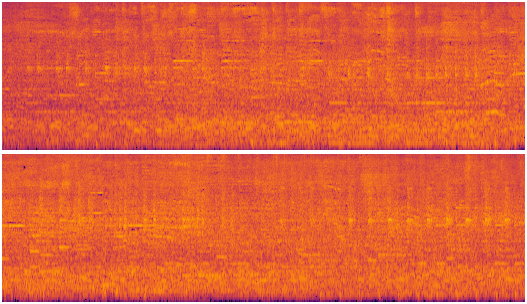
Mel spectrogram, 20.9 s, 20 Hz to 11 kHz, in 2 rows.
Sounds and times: TVs 0.0 - 20.9
crowd 0.0 - 20.9

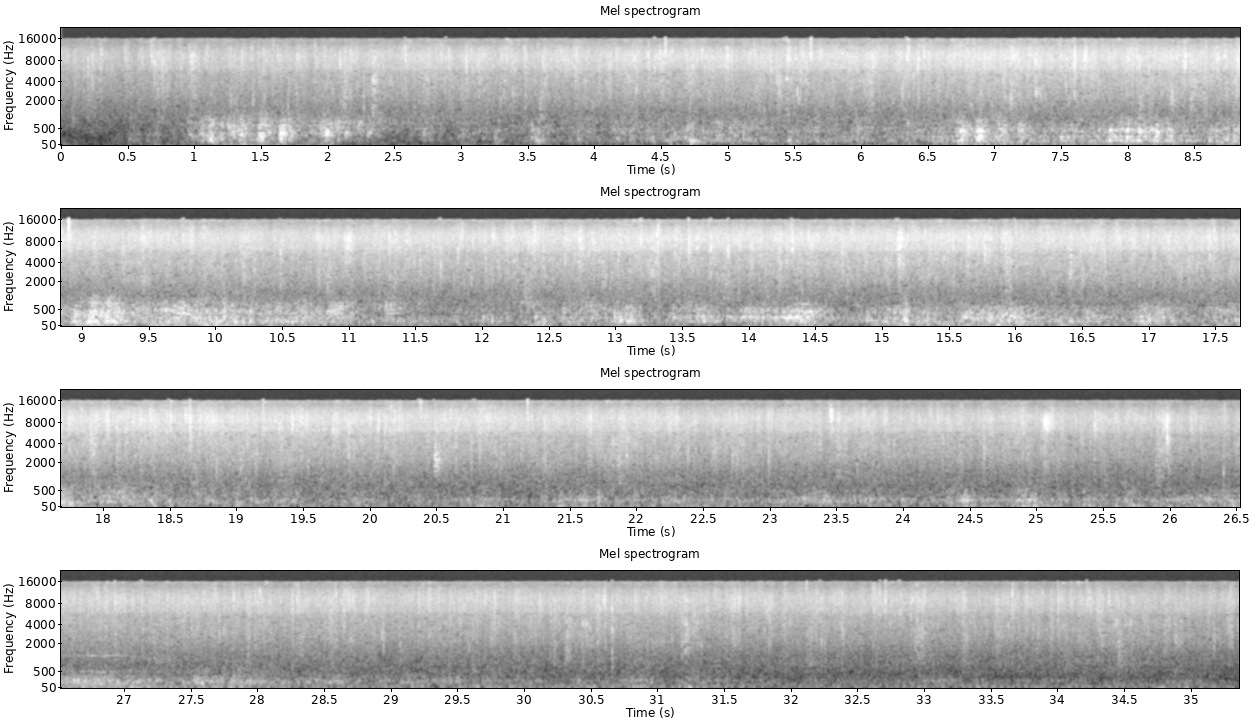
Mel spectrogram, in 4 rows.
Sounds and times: light rain 0.0 - 35.3
thunder rolling through mountains 0.8 - 31.0

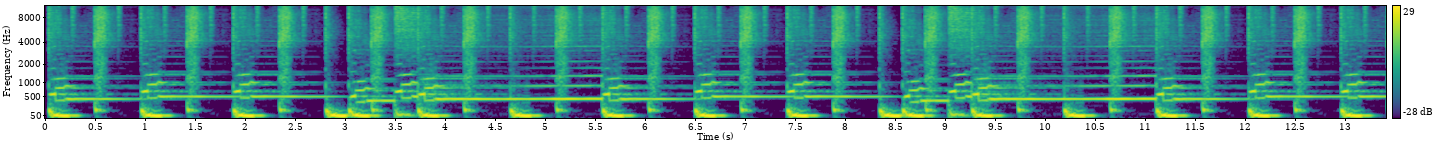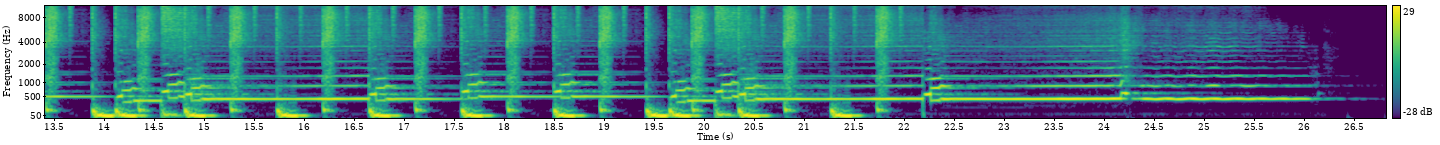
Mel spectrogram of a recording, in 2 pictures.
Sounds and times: Bass 0.0 - 0.4
Kick 0.0 - 0.4
Snare 0.5 - 0.8
Snare 1.4 - 1.7
Kick 2.8 - 4.0
Bass 2.8 - 6.0
Snare 3.3 - 4.5
Snare 5.1 - 6.4
Bass 8.4 - 11.5
Snare 10.6 - 11.9
Kick 13.9 - 15.2
Bass 13.9 - 15.2
Snare 16.2 - 18.3
Bass 19.4 - 21.7
Snare 21.7 - 22.2

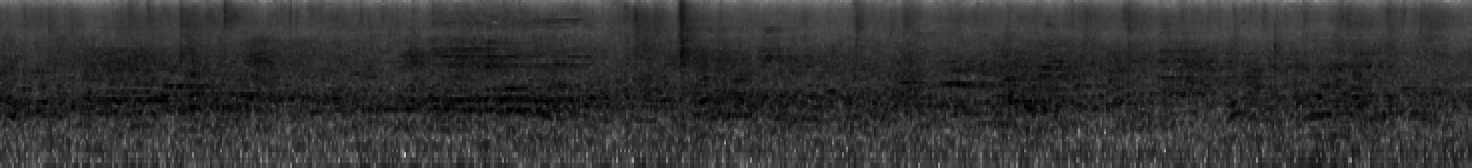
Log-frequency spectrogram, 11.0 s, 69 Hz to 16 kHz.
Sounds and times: Bus 0.0 - 11.0

